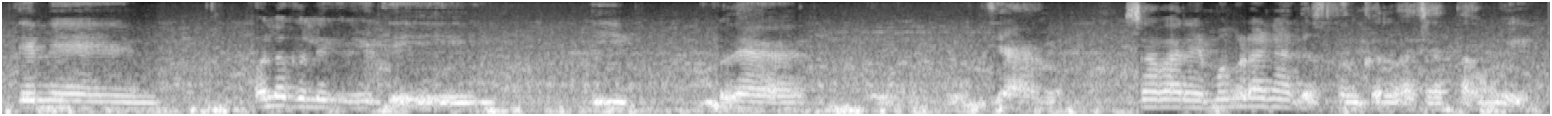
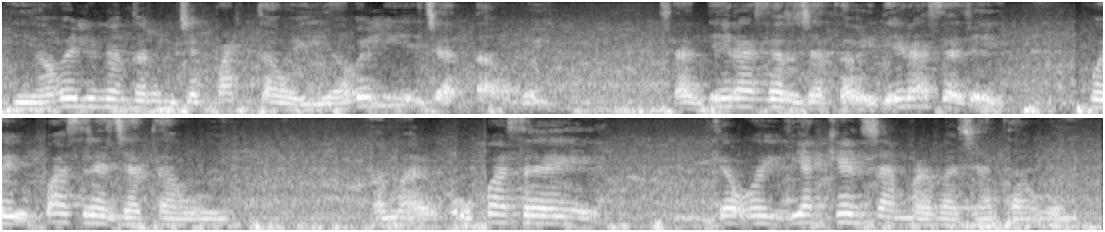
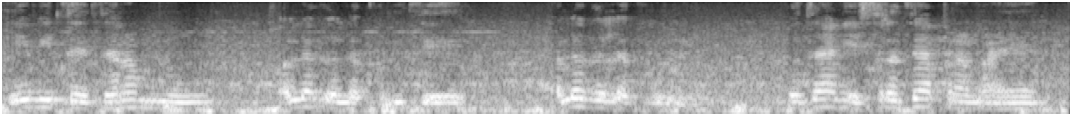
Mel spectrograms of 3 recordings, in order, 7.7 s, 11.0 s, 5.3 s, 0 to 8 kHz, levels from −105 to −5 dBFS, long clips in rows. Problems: constant background noise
